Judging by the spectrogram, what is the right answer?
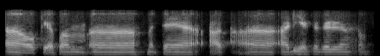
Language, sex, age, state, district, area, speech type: Malayalam, male, 18-30, Kerala, Idukki, rural, conversation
